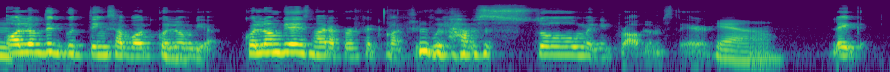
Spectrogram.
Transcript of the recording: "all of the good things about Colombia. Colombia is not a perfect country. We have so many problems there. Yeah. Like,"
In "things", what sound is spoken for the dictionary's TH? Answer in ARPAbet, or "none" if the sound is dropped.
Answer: T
